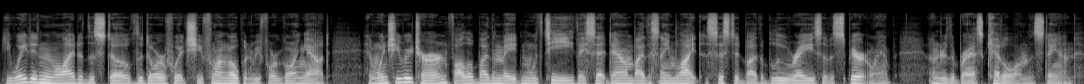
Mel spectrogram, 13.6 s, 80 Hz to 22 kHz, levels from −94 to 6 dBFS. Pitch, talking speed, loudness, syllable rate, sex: 125 Hz, 225 wpm, -17 LUFS, 5.3 syllables/s, male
